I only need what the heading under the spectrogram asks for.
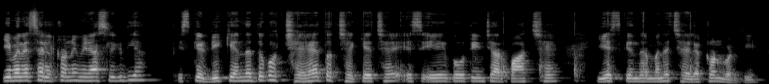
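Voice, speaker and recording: A man's voice: a little high, steady tone, a little fast. A man with a Rajasthani accent teaching an exam-prep chemistry lecture, explaining step by step, counting aloud and correcting himself as he writes on the board.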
